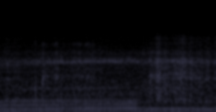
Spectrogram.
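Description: A motorcycle engine revs hard and steadily during a burnout at a prom, a loud, close, droning roar that wavers slightly.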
